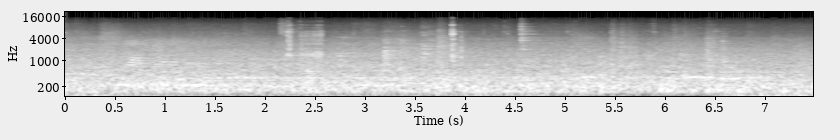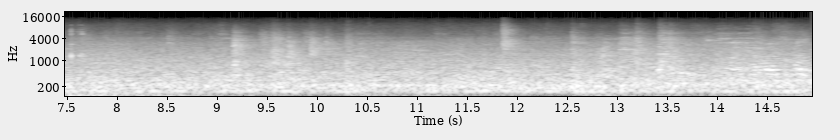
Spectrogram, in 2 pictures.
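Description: Busy restaurant kitchen during service: a steady rumbling background with indistinct voices and scattered light clinks of metal trays, tweezers and plates.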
